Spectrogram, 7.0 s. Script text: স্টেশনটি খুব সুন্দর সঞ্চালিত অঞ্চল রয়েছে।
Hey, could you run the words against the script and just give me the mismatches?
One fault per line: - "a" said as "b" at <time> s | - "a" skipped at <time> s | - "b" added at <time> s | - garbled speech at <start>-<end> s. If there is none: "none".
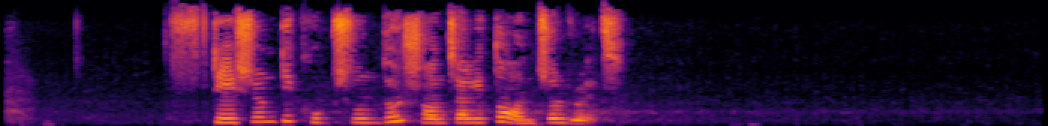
none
